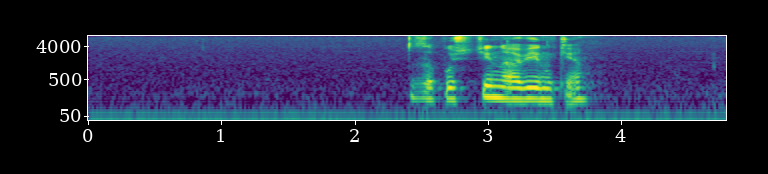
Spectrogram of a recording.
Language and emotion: Russian, neutral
